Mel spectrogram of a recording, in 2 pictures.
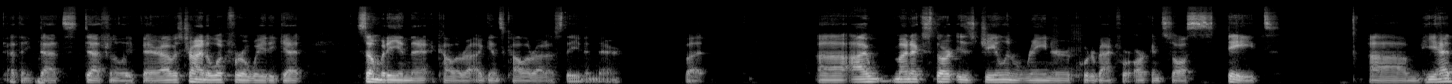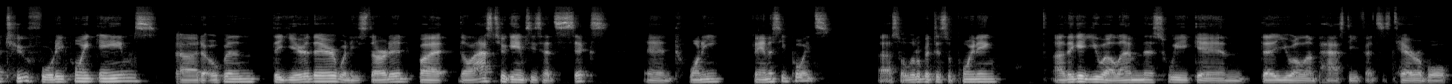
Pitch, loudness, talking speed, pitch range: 105 Hz, -24 LUFS, 175 wpm, 95-120 Hz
